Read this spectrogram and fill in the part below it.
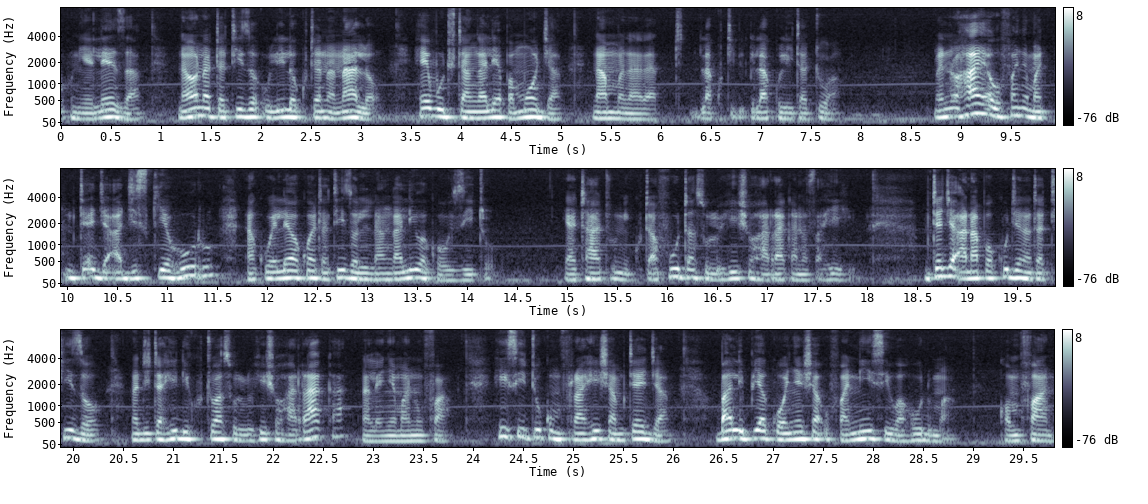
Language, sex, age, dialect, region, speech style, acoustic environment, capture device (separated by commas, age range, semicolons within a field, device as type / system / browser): Swahili, male, 25-34, Kenya - Nairobi Sheng-influenced, Kenya, happy; focused, nature; appliances, desktop / Windows / Chrome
